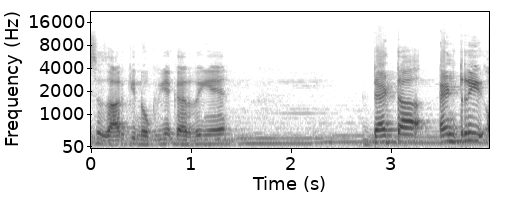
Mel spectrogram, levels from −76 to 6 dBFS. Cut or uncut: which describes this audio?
uncut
